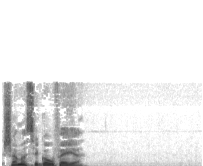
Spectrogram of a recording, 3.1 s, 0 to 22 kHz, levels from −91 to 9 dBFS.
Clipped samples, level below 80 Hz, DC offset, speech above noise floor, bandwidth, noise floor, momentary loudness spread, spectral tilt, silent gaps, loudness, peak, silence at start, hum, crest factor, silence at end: under 0.1%; -44 dBFS; under 0.1%; 51 dB; 11.5 kHz; -68 dBFS; 7 LU; -5 dB/octave; none; -17 LUFS; -2 dBFS; 0.05 s; none; 18 dB; 1.8 s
